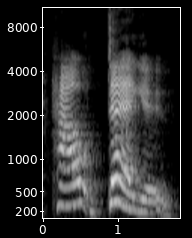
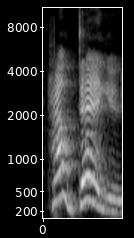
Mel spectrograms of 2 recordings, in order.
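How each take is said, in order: First: Slow furious shout, much louder; enraged. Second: Furious shout, much higher and louder, slow. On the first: Teacher repeating it in rage, slow furious shout. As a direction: drag each word out in rage. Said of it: "She was enraged too". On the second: Teacher shouting at two boys, furious shout. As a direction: bellow it at the fighting boys. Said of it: "shouted Missus Collins". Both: A narrator's reading.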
